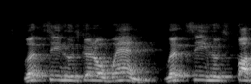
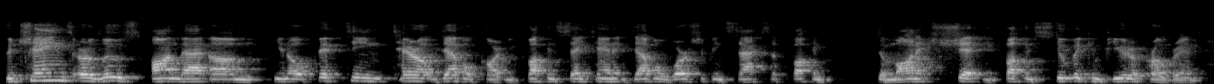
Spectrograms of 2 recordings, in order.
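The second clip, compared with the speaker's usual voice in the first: usual speaking voice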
